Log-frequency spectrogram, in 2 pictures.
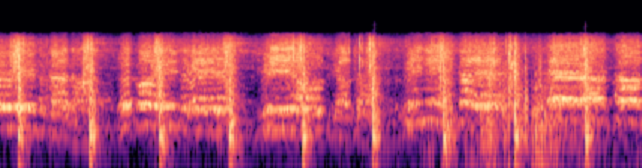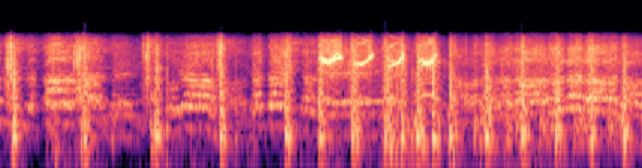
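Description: A large crowd of football supporters sings a chant together over a steady beat that falls about two to three times a second. Near the end a few high rising whistles cut through.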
